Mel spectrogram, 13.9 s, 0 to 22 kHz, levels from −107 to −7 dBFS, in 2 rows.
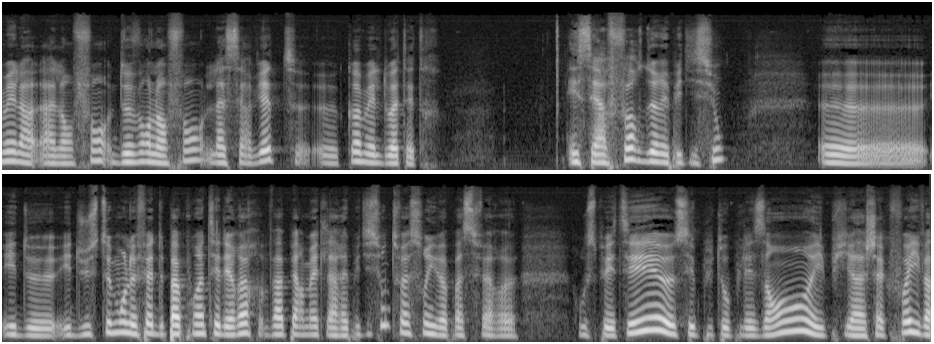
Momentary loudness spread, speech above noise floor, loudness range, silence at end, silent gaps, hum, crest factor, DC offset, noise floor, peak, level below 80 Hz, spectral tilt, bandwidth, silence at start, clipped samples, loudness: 11 LU; 41 dB; 4 LU; 0 s; none; none; 22 dB; under 0.1%; -71 dBFS; -8 dBFS; -64 dBFS; -5 dB/octave; 16.5 kHz; 0 s; under 0.1%; -30 LUFS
